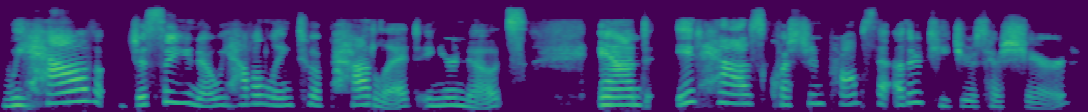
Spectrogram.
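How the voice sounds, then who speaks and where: A woman's voice: sits high, lively intonation, a little slow, bright, forceful tone, no room sound, rough recording. A woman giving an instructional presentation for educators, often posing questions as if to young children. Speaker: teacher trainer presenting a workshop.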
